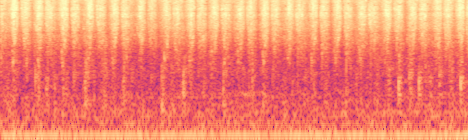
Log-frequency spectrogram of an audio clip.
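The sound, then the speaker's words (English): Hands rubbed briskly together, making many rapid, even swishing strokes in a steady rhythm. The rubbing is quiet, over a constant low hum. “Rubbing the hands nice and hot.”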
